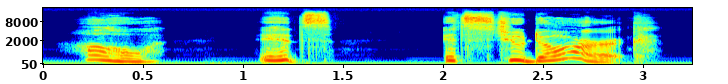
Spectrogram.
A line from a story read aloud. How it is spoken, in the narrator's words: cried Anne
